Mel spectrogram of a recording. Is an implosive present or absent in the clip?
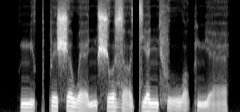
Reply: absent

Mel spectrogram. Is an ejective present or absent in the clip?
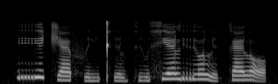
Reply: absent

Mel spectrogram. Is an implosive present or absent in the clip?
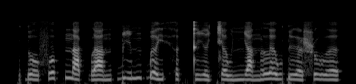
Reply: present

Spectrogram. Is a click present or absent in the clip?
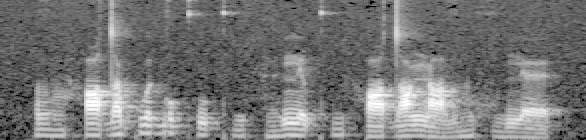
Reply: absent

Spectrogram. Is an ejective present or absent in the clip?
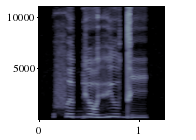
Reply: absent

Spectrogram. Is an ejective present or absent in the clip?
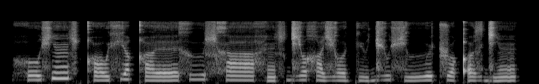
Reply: present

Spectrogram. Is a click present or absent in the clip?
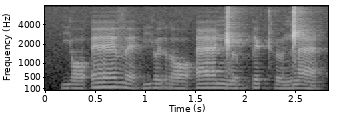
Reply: present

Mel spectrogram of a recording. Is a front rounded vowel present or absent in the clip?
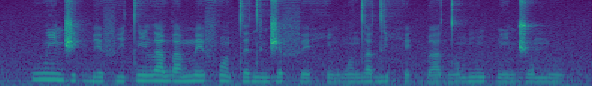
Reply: absent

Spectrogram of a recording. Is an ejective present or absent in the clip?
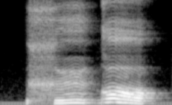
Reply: absent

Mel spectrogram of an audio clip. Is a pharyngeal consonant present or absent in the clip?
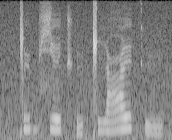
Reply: present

